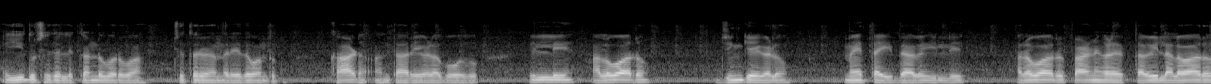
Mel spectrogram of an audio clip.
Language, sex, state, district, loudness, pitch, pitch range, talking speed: Kannada, male, Karnataka, Bijapur, -17 LUFS, 95 Hz, 95-100 Hz, 110 wpm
